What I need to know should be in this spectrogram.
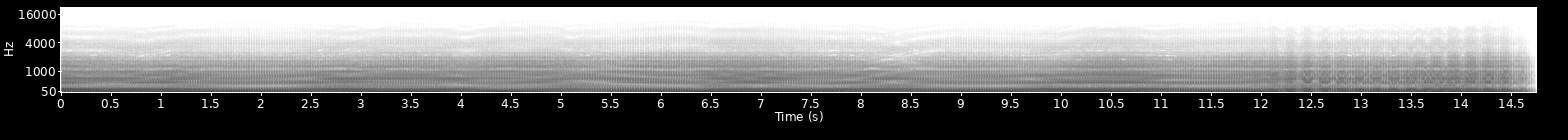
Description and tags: basscapes Phisicaldrone
a small collection of short basscapes, loopable bass-drones, sub oneshots, deep atmospheres.. suitable in audio/visual compositions in search of deepness
pad, sub, soob, ambience, electro, bass, drone, spooky, film, deep, dark, soundscape, atmosphere, soundtrack, score, boom, creepy, rumble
